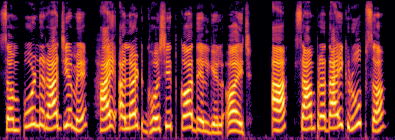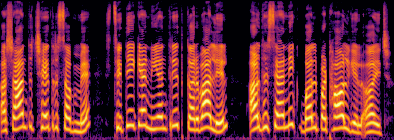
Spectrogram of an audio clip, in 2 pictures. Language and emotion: Maithili, neutral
